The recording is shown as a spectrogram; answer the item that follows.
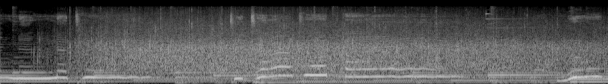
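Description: A woman singing a slow Thai pop ballad with a live band including keyboard, over steady audience applause.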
